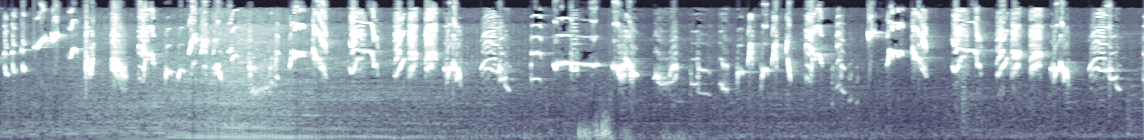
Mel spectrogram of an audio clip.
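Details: Kacer, the Oriental magpie-robin, singing nonstop in energetic 'gacor' style to provoke others: dense rapid chattering notes mixed with sharp whistles and trills, a low rumbling noise early on and a single dull thump midway.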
